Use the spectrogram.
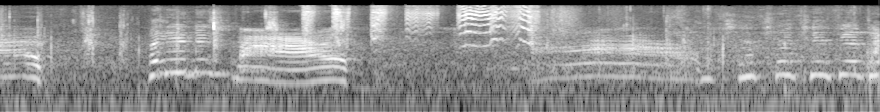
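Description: A voice imitates a hungry cat, stretching out a run of whining, pleading meows with rising and falling pitch, loud and close, mixed with short speech-like bursts.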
